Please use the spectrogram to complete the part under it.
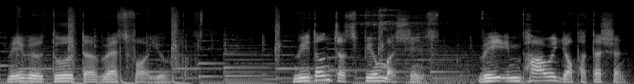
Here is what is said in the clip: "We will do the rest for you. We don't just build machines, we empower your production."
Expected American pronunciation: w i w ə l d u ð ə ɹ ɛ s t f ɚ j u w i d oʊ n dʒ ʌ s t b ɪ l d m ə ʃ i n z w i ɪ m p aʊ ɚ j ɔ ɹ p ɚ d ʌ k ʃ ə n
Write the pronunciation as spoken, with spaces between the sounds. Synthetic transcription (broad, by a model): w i w ə l d u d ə ɹ ɛ s t f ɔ j u w i d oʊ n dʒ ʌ s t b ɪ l m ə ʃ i n s w i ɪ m p aʊ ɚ j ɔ p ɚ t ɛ k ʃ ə n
